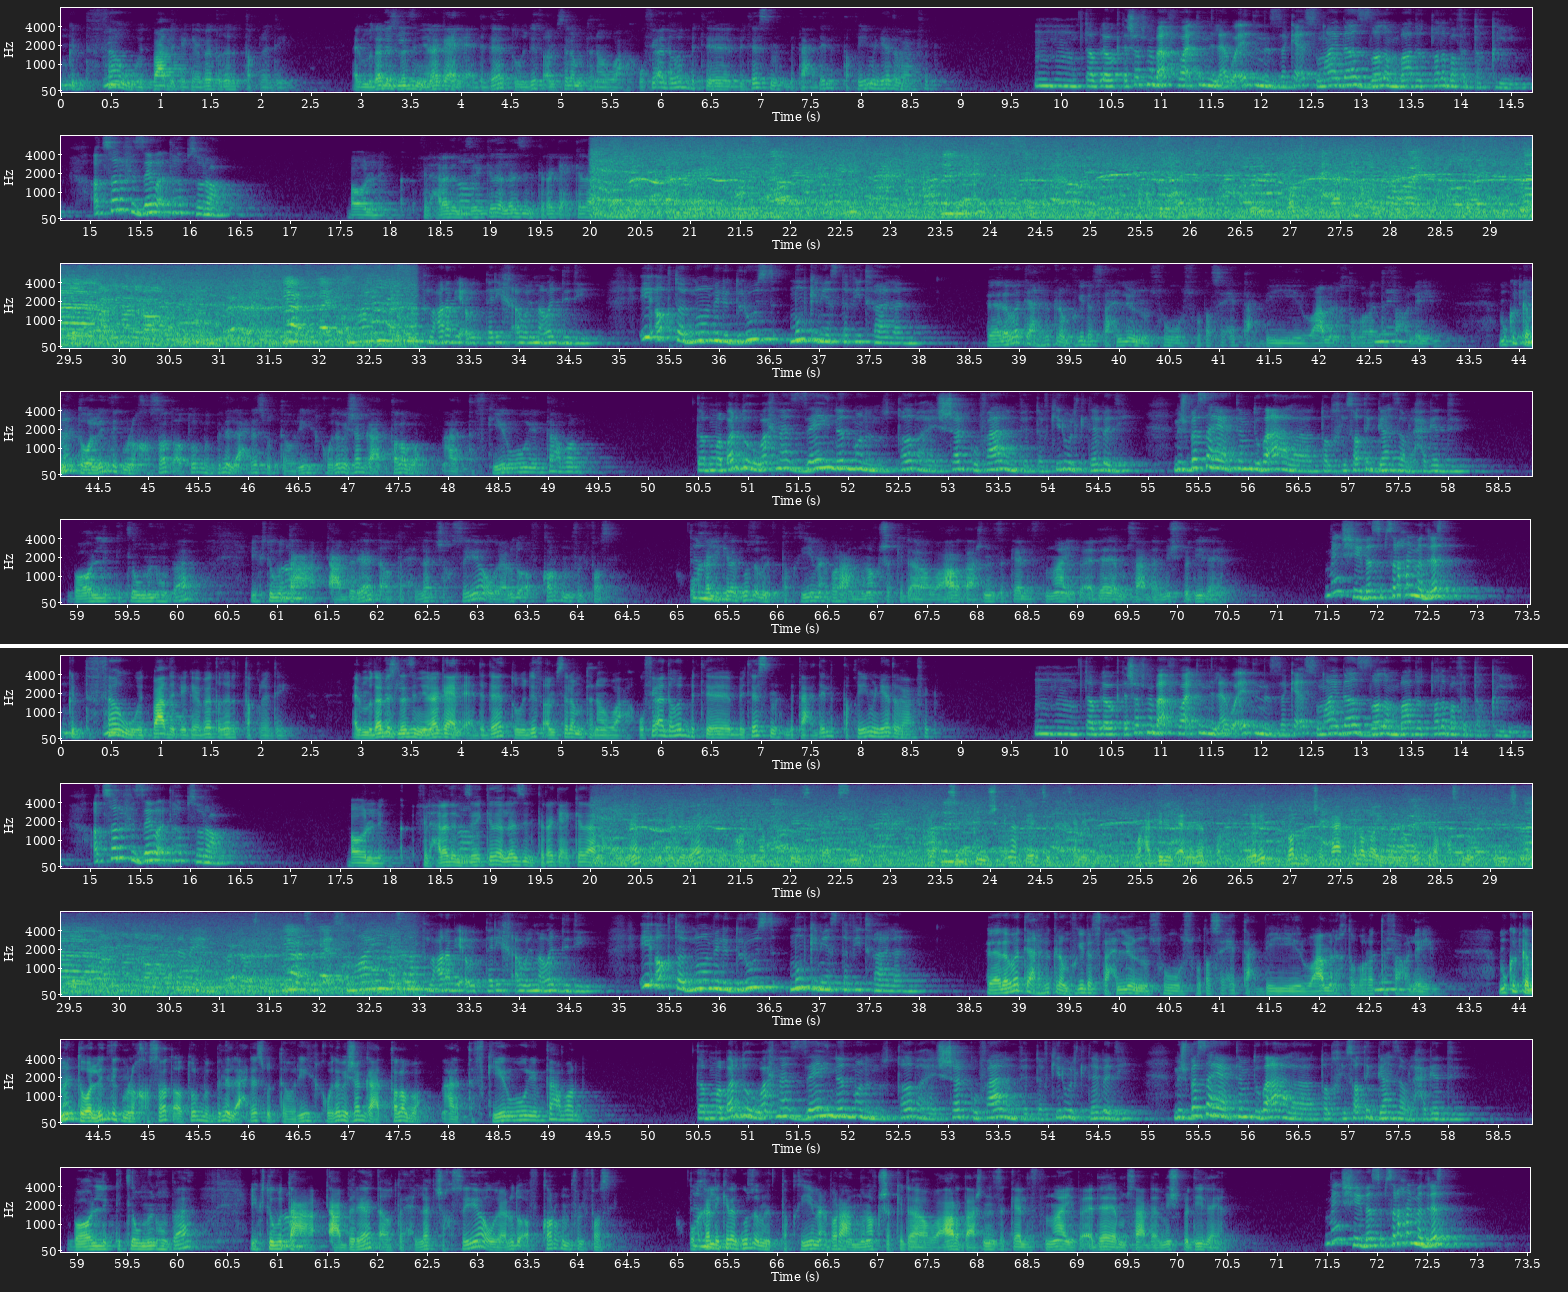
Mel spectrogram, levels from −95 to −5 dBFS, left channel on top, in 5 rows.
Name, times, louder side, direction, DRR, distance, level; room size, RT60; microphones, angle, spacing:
voice 1, 0.0-2.3 2.9-8.6 17.6-18.0 18.3-22.8 23.4-29.4 38.7-43.1 43.6-49.4 58.9-64.3 65.1-70.5, right 5 dB, 70° right, 13 dB, 0.3 m, -32 dB
voice 2, 3.1-3.5 9.7-14.7 15.0-16.3 18.7-18.9 23.5-23.8 30.6-34.7 35.0-38.0 42.5-42.8 44.0-44.2 50.5-54.8 55.3-58.1 61.0-61.2 65.1-65.4 71.5-72.6, equal, 10° right, 4 dB, 0.9 m, -30 dB
sound 1, 20.0-33.0, left 4 dB, 30° left, 0.3 m, -29 dB
8.1 x 4.9 x 4.5 m, 0.90 s
head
